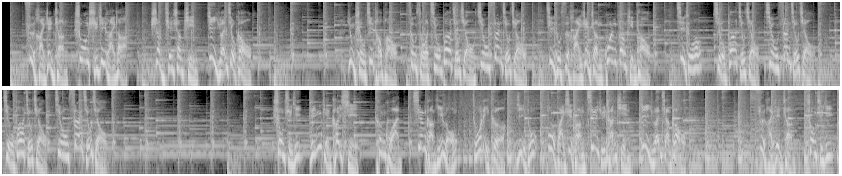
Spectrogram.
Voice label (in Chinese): 男 广告 钓鱼频道; 四海钓鱼频道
